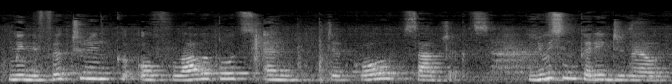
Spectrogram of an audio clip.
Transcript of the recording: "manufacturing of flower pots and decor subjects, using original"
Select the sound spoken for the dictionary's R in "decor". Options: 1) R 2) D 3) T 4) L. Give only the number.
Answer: 4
